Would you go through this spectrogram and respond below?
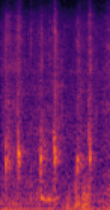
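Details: Horse ridden around the fruit market in Berastagi, Indonesia: a quick, steady clip-clop of hooves, about six beats in a second and a half, with faint voices behind.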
